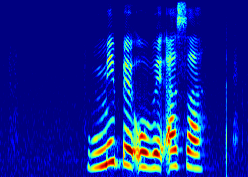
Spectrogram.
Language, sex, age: Northern Sotho, female, 20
